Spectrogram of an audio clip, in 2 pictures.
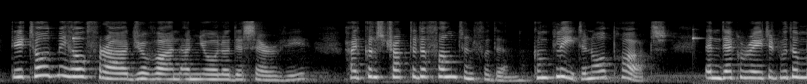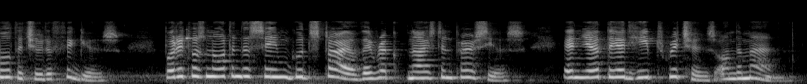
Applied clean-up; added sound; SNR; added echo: none; Marimba, xylophone; 20 dB; none.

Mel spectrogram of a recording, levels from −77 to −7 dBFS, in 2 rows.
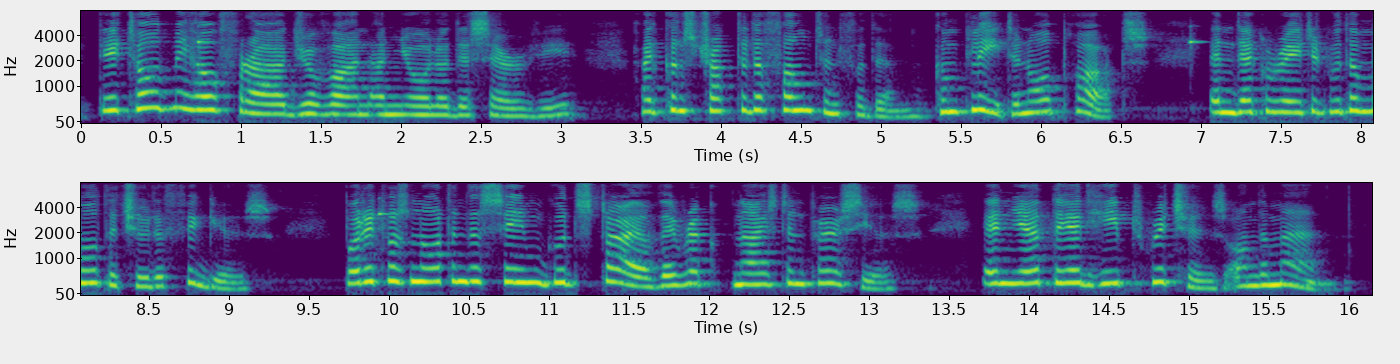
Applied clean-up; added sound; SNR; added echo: neural mask model RNNoise.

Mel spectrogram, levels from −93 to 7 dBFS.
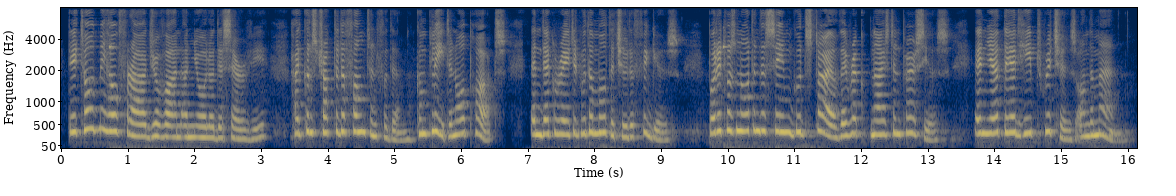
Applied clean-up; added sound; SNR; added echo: neural mask model Resemble Enhance denoiser.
